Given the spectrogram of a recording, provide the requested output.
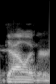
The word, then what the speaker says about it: Gallagher: mangle your name no Gallagher yeah it's a it's it's a mouthful of Irish syllables so like I I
